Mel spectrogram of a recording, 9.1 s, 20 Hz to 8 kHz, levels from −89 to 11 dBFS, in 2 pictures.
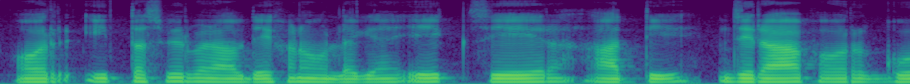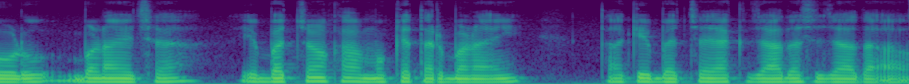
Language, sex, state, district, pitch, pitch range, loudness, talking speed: Hindi, male, Uttarakhand, Tehri Garhwal, 115 Hz, 115-120 Hz, -17 LUFS, 190 wpm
